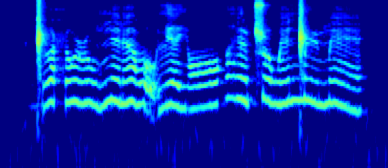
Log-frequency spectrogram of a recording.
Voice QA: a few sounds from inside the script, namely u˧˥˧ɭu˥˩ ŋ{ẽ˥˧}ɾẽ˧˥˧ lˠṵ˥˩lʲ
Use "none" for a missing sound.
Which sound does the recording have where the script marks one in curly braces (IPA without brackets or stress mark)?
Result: ẽ˥˧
